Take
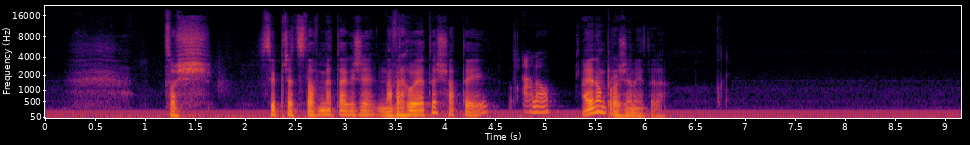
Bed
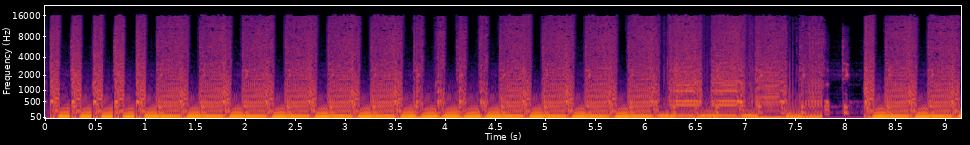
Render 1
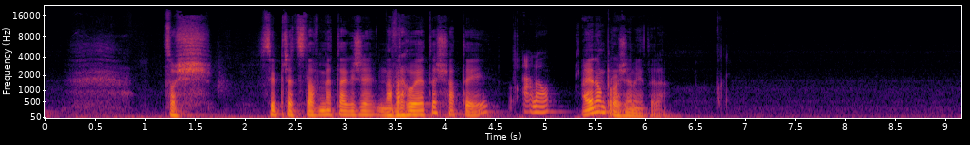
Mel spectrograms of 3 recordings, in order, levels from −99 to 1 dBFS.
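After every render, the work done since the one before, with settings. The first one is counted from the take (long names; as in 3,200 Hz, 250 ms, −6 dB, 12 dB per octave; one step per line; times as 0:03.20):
hum removal 60 Hz, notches 3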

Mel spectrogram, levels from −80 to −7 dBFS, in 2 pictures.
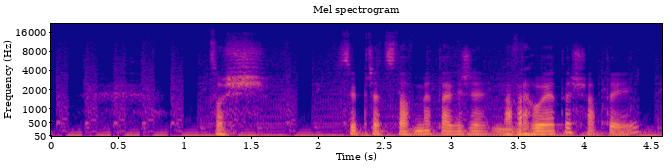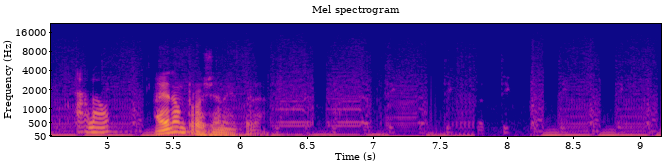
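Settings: mix in bed −15 dB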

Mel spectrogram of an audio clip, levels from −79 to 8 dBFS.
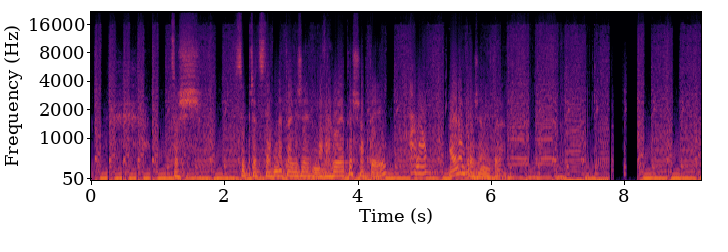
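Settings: leveller curve on the samples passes 5
downward compressor, threshold −20 dBFS, peak gain reduction 5.5 dB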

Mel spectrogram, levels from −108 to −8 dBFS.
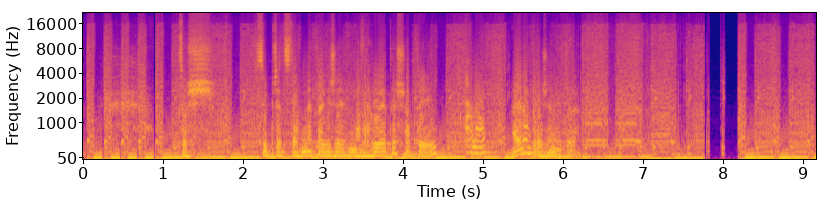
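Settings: level +2 dB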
